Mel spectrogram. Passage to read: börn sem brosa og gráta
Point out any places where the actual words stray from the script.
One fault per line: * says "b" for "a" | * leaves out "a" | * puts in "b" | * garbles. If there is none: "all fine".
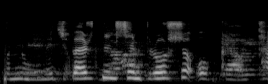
all fine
